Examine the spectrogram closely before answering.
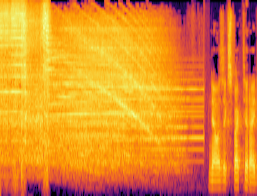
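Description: A saw blade whines down to a stop.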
